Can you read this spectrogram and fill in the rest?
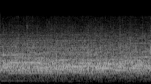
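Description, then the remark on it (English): An audience claps together in a steady, dense burst of applause, loud and continuous throughout with no single claps standing out and no voices heard. “Clap your hands if you want to see the same thing in your heart.”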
